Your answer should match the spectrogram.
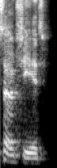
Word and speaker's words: Xochitl: My first inclination would be Xochitl. That's not an I at the end. – Xochitl. – Yeah, it is Xochitl. It says it phonetically on Wikipedia.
